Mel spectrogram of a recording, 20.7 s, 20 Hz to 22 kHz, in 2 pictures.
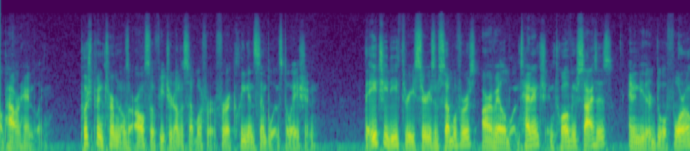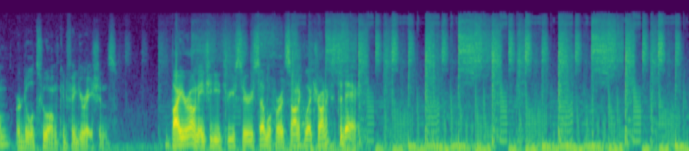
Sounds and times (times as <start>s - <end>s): Speech: 0.0s - 4.8s, 5.5s - 12.2s, 12.8s - 15.8s
Music: 12.0s - 20.6s.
